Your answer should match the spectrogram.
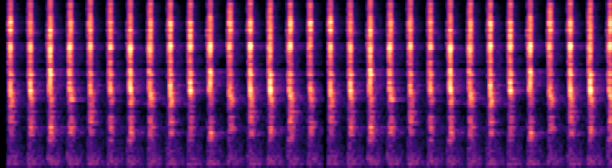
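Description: Clock ticking, fast and even at about five sharp, bright ticks a second.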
